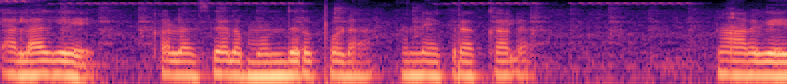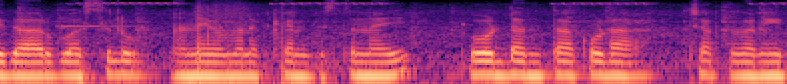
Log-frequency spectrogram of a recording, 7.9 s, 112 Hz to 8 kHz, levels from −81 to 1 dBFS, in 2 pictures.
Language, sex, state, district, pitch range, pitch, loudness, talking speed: Telugu, female, Andhra Pradesh, Krishna, 170-180 Hz, 175 Hz, -17 LUFS, 135 wpm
